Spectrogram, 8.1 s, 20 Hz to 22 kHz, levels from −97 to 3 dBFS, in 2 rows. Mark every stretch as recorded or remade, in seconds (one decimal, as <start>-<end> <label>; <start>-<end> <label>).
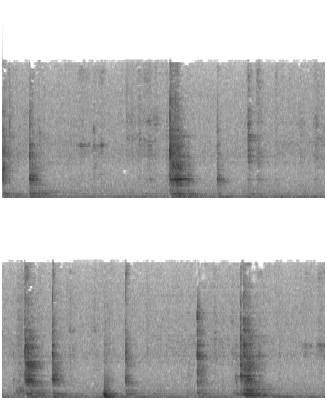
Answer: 0.0-6.0 recorded; 6.0-7.4 remade; 7.4-8.1 recorded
